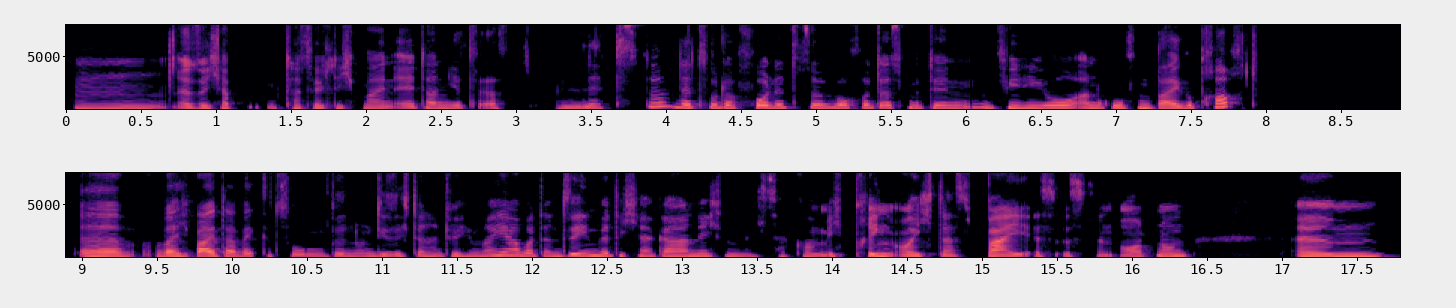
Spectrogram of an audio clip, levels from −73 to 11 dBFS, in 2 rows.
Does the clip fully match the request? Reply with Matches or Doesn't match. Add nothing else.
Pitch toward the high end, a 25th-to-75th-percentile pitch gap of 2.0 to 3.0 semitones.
Matches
